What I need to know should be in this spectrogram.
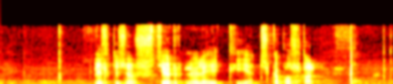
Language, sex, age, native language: Icelandic, female, 15, Icelandic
